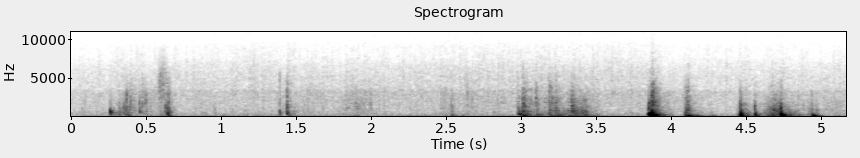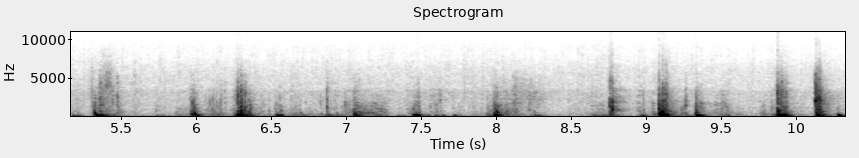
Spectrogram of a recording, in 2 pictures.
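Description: A series of irregular knocks and thuds, sparse at first and coming about one or two a second from about three seconds in.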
